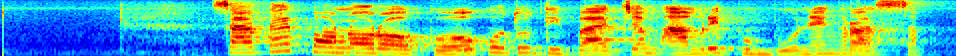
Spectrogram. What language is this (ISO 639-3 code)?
jav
